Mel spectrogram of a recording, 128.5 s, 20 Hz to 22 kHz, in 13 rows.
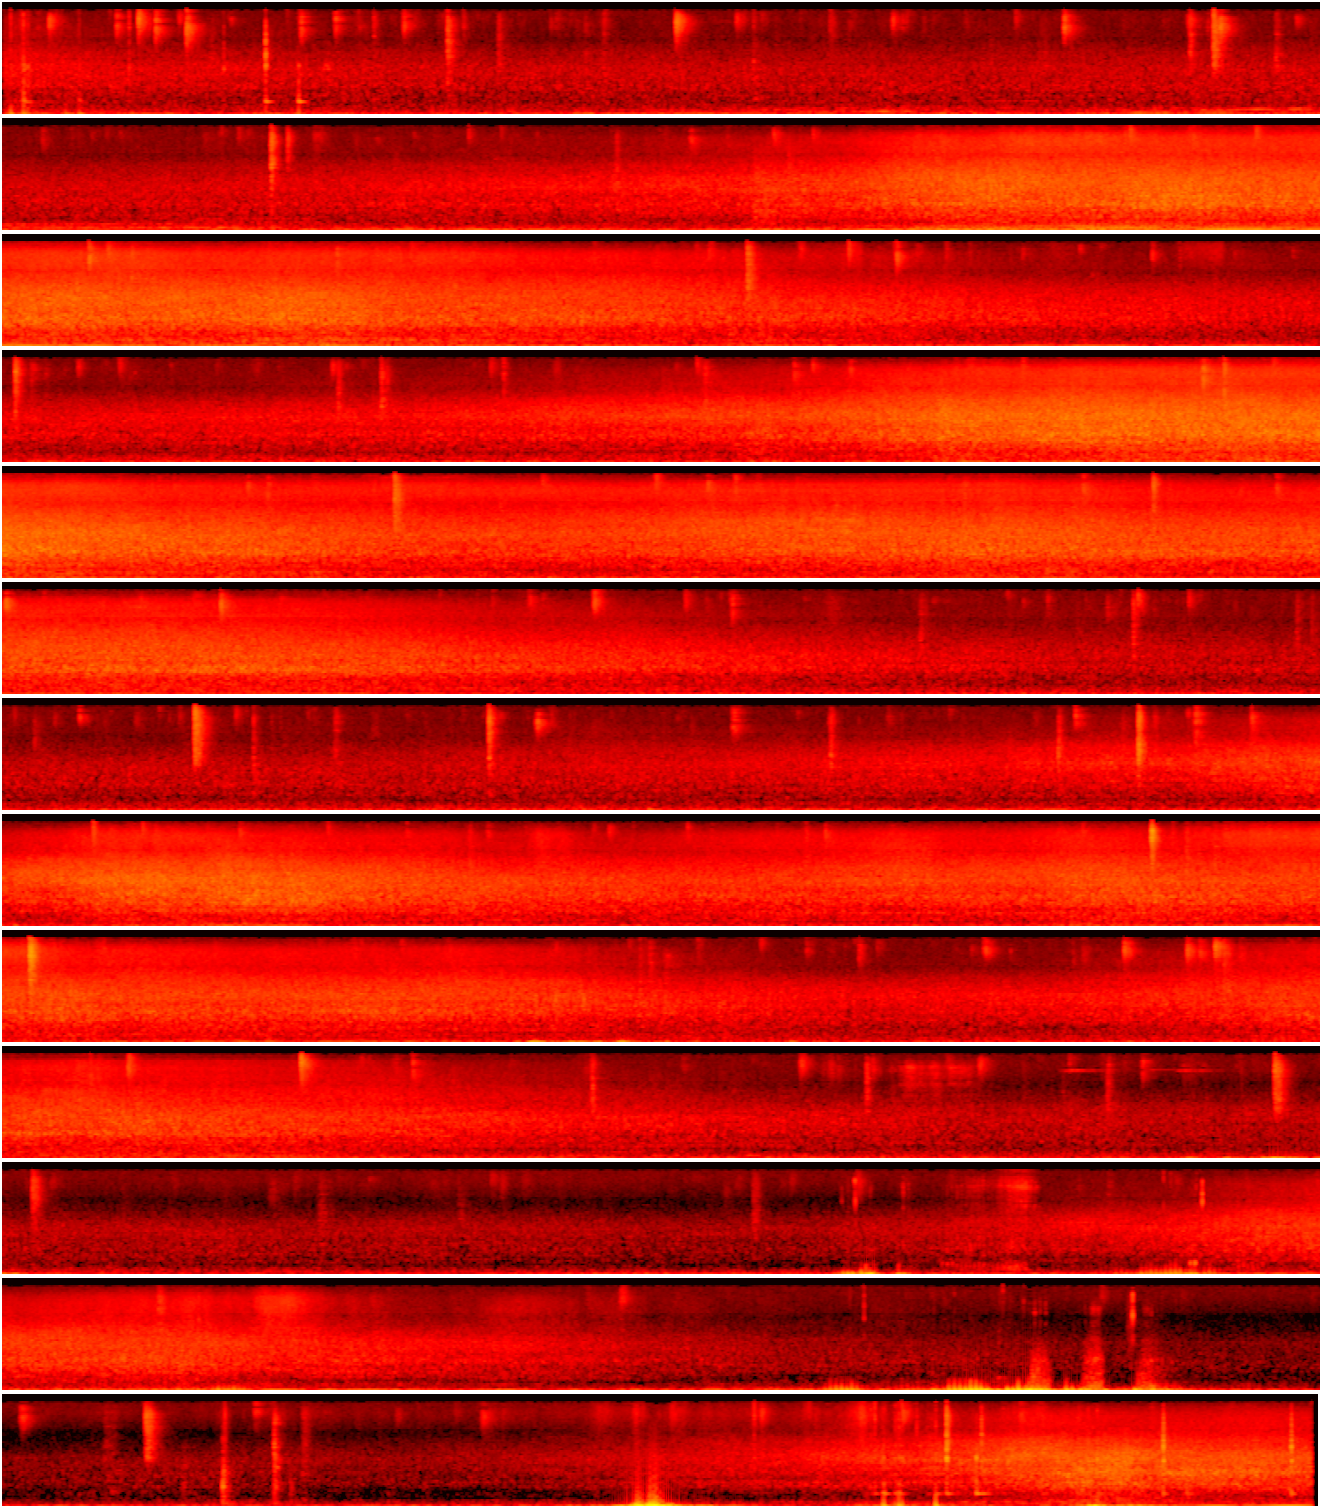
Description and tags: Ext. Night atmosphere rainy street
Night atmosphere recorded from the 2nd floor of my house. Busy street at aprox. 20 meters. There are cabs and busses passing.
Recorded with Zoom H4N & Sennheiser ME66 Long-gun.
ambience, atmosphere, night, rainy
